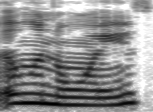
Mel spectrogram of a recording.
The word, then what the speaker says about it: Illinois: Woodsboro, Derry, Maine, Haddonfield, Illinois. Did I just pronounce the S on Illinois?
